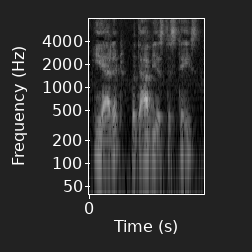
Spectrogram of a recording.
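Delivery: plain reading voice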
